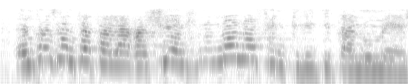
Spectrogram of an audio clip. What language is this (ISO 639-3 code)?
cat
